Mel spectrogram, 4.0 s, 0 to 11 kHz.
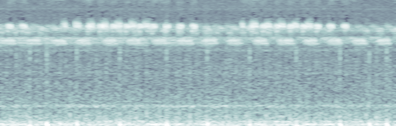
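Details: Insects calling on a countryside night in Korea, 17 August 2022; a steady high shimmering trill with pulsed chirps repeating several times a second, over a low rumbling background.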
